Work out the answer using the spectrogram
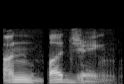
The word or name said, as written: unbudging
